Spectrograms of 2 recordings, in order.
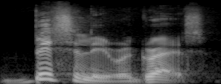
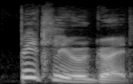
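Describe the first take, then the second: First: It is read at a normal pace. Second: It is read at double speed.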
